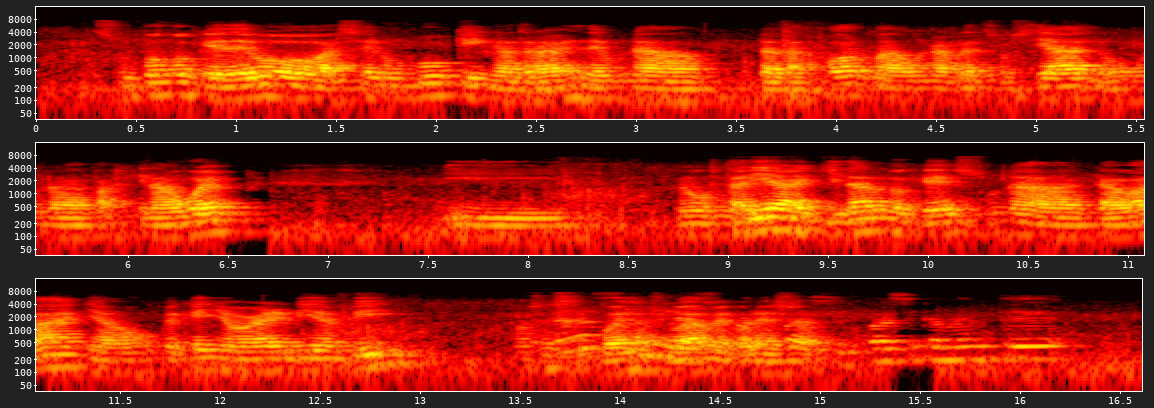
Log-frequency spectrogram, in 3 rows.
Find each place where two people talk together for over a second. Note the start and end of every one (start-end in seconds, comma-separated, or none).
13.7-15.0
